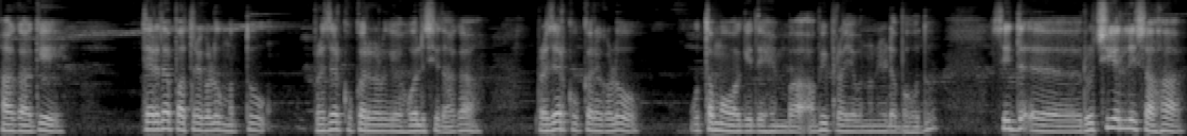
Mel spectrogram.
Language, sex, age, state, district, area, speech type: Kannada, male, 30-45, Karnataka, Kolar, rural, spontaneous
